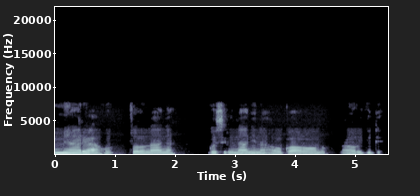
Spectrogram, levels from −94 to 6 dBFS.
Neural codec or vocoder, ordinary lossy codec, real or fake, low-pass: none; none; real; none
